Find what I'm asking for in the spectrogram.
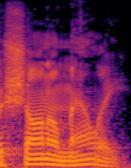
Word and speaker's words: Sean O'Malley: You remember our boy Sean O'Malley? – Mm.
